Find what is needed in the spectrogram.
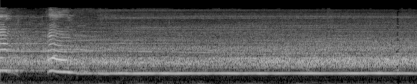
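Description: Concert crowd screaming and cheering, with one steady note held underneath. The singer's last sung phrase ends within the first second.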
